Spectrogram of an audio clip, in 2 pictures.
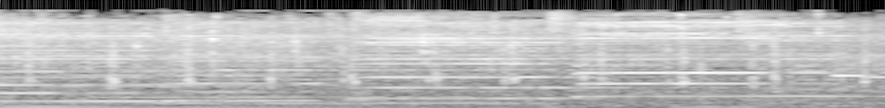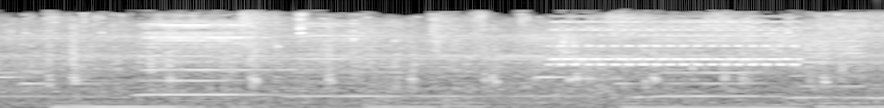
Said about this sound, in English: Your cell phone ringing. I didn't hear your cell phone. Oh, Jesus, that is me.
